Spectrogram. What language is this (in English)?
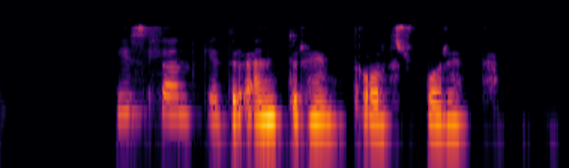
Icelandic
